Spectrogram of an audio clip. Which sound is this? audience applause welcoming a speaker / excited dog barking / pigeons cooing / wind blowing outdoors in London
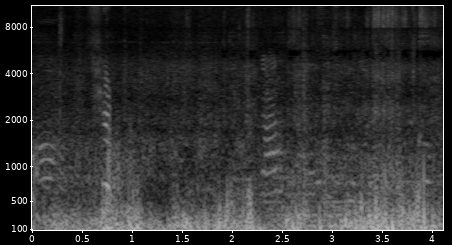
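wind blowing outdoors in London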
